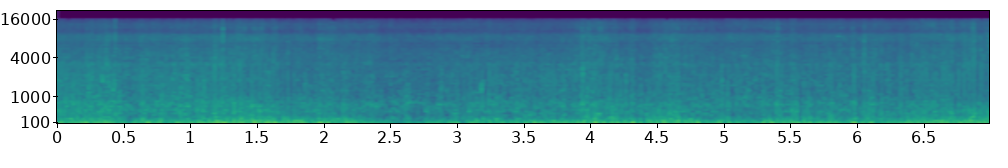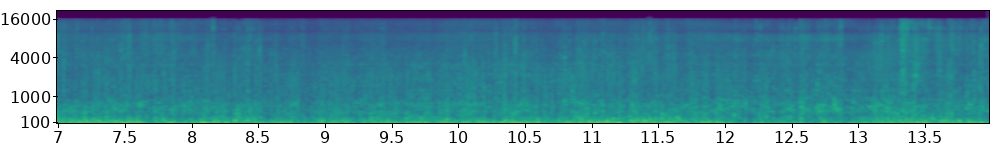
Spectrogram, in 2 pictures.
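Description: Moving passenger train running at speed, with a steady loud rumble and rushing noise and no separate knocks standing out.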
